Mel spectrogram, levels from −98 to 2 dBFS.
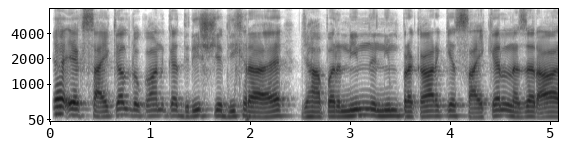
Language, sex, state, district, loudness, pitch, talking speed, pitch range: Hindi, male, Jharkhand, Ranchi, -16 LUFS, 145 Hz, 200 wpm, 130-150 Hz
